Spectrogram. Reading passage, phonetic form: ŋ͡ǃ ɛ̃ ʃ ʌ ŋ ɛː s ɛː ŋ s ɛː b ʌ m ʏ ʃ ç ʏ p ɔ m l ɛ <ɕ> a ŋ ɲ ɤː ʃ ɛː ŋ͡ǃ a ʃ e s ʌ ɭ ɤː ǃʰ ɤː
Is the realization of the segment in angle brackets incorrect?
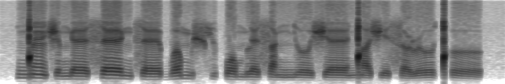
yes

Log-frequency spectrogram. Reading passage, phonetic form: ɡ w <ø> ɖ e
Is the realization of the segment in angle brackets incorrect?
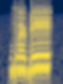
yes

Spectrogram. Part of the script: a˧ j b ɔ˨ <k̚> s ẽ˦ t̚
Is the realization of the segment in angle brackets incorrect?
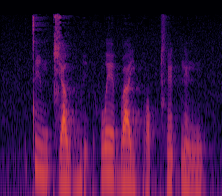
yes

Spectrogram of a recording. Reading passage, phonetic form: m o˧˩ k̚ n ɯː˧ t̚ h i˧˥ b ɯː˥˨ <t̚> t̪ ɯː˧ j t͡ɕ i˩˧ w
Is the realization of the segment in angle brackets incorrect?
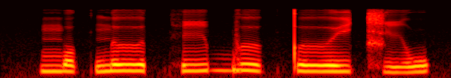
yes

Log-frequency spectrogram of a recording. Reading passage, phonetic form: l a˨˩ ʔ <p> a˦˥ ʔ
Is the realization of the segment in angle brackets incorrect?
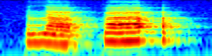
no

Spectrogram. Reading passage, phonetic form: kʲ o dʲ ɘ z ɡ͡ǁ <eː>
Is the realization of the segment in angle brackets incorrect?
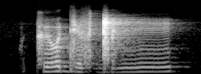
yes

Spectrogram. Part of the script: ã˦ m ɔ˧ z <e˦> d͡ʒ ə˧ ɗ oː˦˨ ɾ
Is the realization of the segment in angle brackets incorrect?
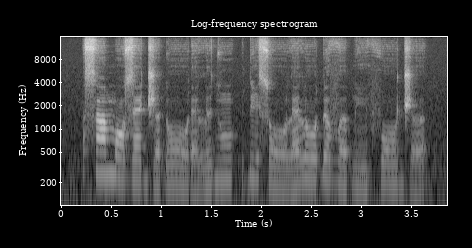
yes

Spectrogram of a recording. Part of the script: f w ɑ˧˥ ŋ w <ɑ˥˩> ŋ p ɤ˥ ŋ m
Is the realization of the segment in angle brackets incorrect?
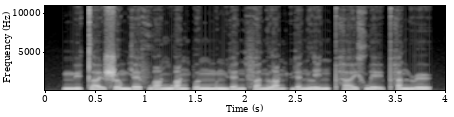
no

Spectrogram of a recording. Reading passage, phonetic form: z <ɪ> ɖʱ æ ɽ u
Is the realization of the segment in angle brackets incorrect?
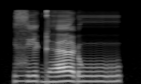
yes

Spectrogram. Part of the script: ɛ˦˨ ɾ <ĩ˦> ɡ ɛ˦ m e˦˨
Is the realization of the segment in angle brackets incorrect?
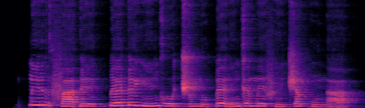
no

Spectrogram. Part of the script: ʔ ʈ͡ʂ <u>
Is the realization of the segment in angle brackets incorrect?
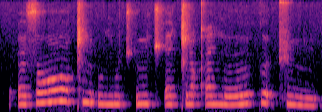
yes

